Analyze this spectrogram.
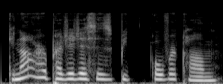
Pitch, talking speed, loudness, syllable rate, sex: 245 Hz, 135 wpm, -17 LUFS, 6.6 syllables/s, female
